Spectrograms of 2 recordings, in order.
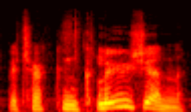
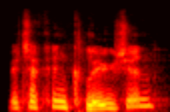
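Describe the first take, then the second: First: Said in the usual way. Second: "Bitter conclusion" pitched up, rising like a question; questioning echo. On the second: Real, not acted. Puzzled by the label, "Bitter conclusion" as rising question. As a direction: query "Bitter conclusion" with a high rising end. Queries the label's odd phrase.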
